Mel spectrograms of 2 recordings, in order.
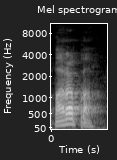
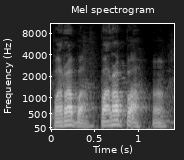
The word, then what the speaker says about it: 바라바: 새한글 성경은 가능한 원어 발음에 가깝게 번역해서 그래요. 우리가 가진 한글 성경은 한국 사람들이 좀 발음하기 편하도록 조금 발음을 바꿨어요. 예슈아를 예수로 바꾸고 바라바로. 실제로는 이렇게 바라빠.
